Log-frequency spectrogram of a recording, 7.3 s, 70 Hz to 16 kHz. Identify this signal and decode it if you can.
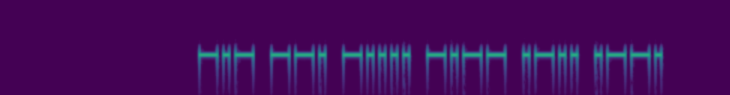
Morse code, heard as a keyed tone, about 21 wpm, 700 Hz. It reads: KG6YLP
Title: USA Call Signs - 6 Characters - Repeated 3x - 20wpm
